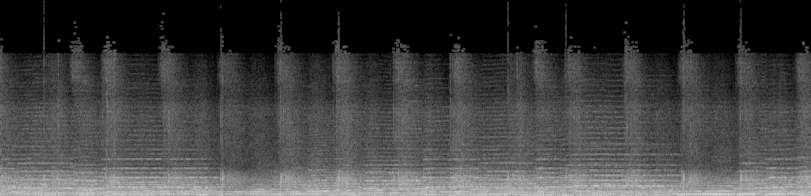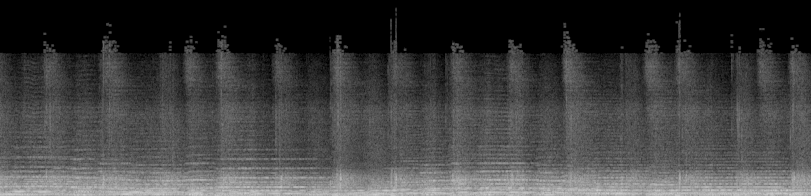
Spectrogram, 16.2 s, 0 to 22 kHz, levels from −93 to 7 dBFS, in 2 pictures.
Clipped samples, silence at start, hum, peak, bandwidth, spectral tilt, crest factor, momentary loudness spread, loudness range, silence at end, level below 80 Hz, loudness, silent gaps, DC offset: under 0.1%; 0 s; none; -4 dBFS; 18 kHz; -6.5 dB/octave; 12 dB; 2 LU; 1 LU; 0 s; -32 dBFS; -17 LUFS; none; under 0.1%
